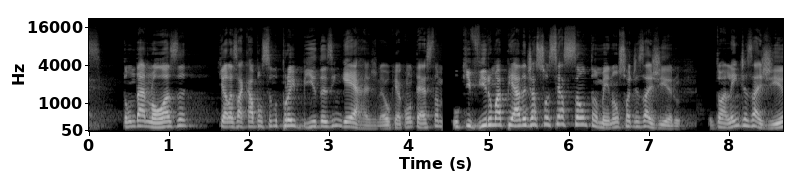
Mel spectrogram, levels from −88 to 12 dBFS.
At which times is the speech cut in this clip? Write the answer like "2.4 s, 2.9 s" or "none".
4.4 s, 7.6 s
